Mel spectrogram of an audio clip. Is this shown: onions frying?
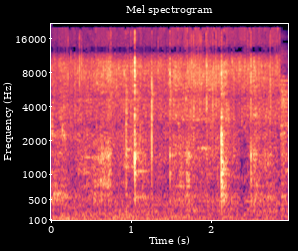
yes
